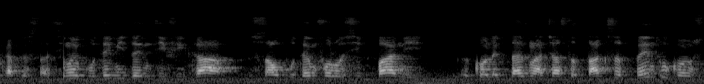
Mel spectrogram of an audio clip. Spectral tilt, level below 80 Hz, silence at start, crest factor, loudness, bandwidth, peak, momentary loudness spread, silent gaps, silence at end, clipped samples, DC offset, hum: -4 dB/octave; -64 dBFS; 0 s; 20 dB; -33 LUFS; 11.5 kHz; -14 dBFS; 15 LU; none; 0 s; under 0.1%; under 0.1%; none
